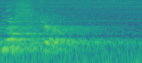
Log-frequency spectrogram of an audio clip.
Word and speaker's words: Worcester: dojo and my college which is spelled or pronounced Worcester or Worcester for the locals not Rochester this presentation is created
